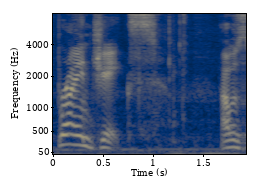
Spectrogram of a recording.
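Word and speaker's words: Jacques: everyone I knew growing up reading it always pronounced it JS and then when I was an adult I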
